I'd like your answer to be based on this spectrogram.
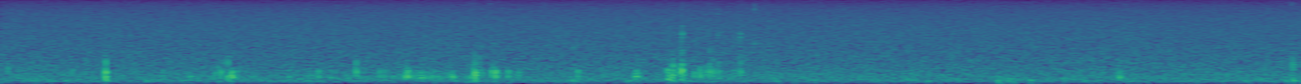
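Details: Stomach growling after drinking water: scattered soft gurgles and squeaky bubbling sounds over background hiss; borborygmi.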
